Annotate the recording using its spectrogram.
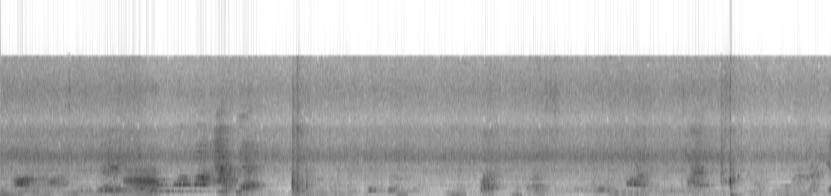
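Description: Children's voices chattering and calling out, some high and squealing, with two sharp knocks, one about three seconds in and one near the end.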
